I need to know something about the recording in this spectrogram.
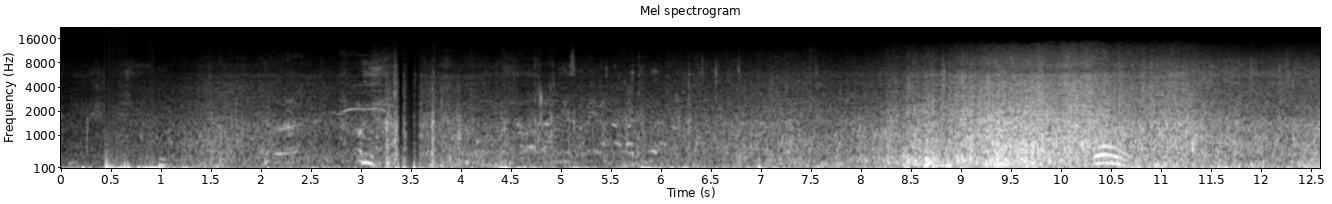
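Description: Small waves washing onto a pebble shore, the wash swelling louder in the second half, with wind gusting on the microphone as low rumbles early on.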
